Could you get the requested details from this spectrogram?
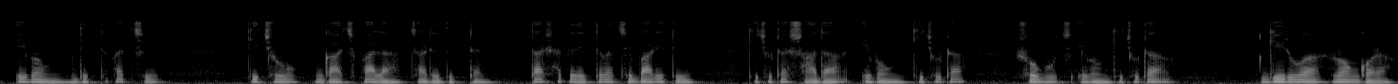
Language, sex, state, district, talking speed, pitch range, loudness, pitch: Bengali, male, West Bengal, Dakshin Dinajpur, 90 wpm, 95-110 Hz, -38 LUFS, 105 Hz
